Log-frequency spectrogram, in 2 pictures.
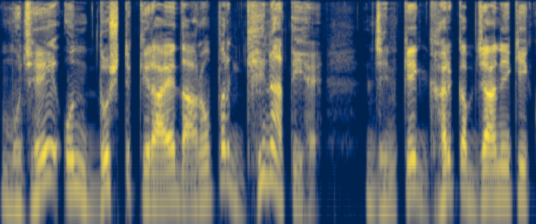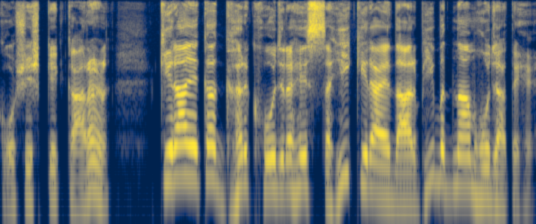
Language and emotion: Hindi, disgusted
